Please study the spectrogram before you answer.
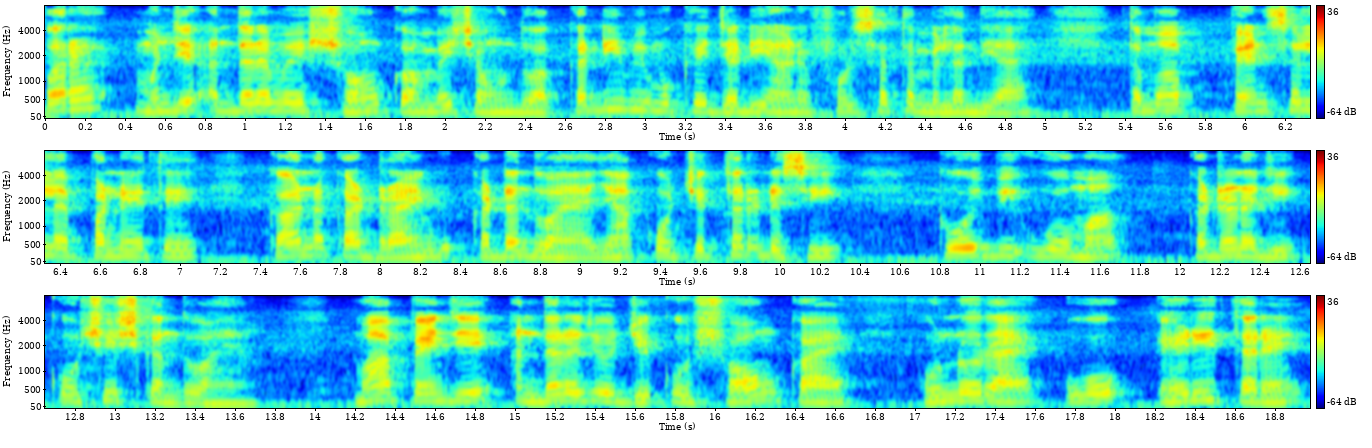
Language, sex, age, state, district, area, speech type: Sindhi, male, 45-60, Gujarat, Kutch, urban, spontaneous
